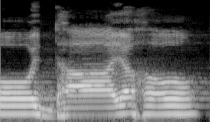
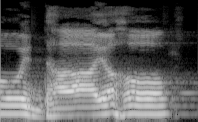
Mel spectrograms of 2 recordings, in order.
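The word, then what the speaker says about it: অধ্যায়ঃ: নরোত্তম তো আমরা বলেছিলাম সংস্কৃত উচ্চারণের ক্ষেত্রে মাত্রা ছাড়া হ এর উচ্চারণের বিষয়ে আমাদের জানতে হবে তো এখানে আমরা মাত্রা ছাড়া হ টা পেয়ে গেছি তো এটা আমরা উচ্চারণ করব অথ প্রথম অধ্যায়হ অথ প্রথম অধ্যায়হ যেমন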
